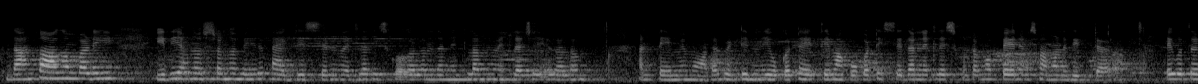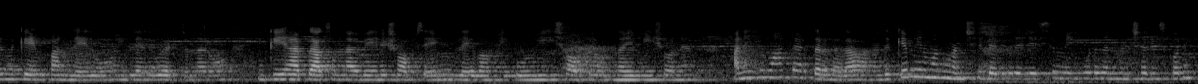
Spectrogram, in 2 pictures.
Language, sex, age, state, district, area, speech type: Telugu, female, 18-30, Telangana, Hyderabad, urban, spontaneous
